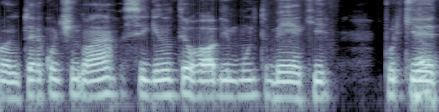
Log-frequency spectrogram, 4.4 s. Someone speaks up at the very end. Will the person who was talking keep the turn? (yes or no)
yes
